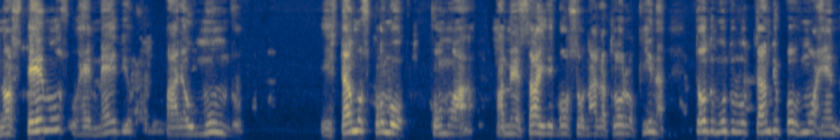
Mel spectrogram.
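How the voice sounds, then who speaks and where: Speaking with a Spanish accent, a man with a high voice talks at a fairly slow pace with ordinary pitch variation and long, frequent pauses, in a dry, close recording with no echo. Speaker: pastor. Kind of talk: casual chat. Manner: halting.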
